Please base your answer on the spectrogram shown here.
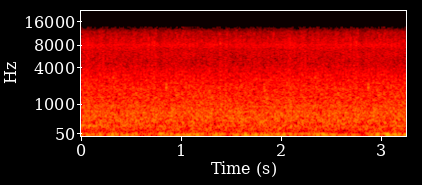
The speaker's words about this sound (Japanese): せせらぎが気持ちいい。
